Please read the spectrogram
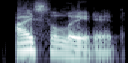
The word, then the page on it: isolated: American English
